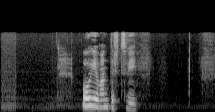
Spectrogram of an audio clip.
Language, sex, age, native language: Icelandic, female, 50-59, Icelandic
